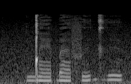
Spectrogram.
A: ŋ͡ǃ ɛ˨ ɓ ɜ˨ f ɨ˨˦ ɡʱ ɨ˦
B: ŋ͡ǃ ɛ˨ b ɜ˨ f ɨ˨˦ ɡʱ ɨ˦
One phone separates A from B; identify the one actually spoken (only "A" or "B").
A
